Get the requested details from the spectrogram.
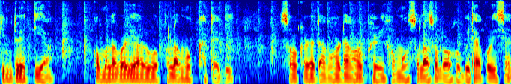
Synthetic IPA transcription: kintuetijakɔmɔlabaɹiaɹuɔpʰɔlamukʰːatɛdi | sɔɹkaɹɛdaŋɔɹdaŋɔɹpʰeɹixɔmusɔlasɔlɔɹxubidʱakoɹisɛ

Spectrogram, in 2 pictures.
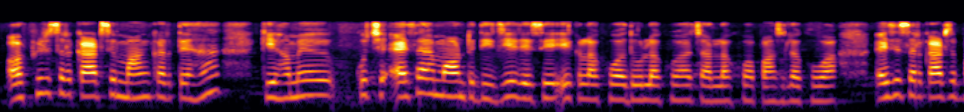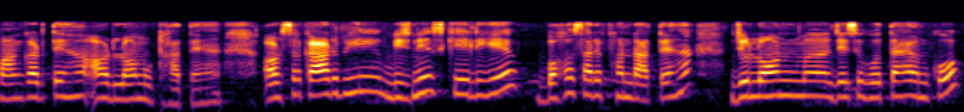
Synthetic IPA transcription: ɔːɾpʰɪɾsəɾkaːɾsemaːŋɡkəɾt̪eɦɛ̃kiɦɐmẽkʊt͡ʃʰɛːsaemãːʊ̃ɳʈd̪iːd͡ʒied͡ʒɛːseeːklakʰɦuad̪oːləkʰɦuat͡ʃaːɾləkʰɦuapãːt͡ʃləkʰɦuaɛːsesəɾkaːɾs̬emãːŋkəɾt̪eɦɛ̃ʔɔːɾlɔːnʊʈʰaːt̪eɦɛ̃ɔːɾsəɾkaːɾbʱibɪd͡ʒneskeliebəɦʊt̪saːɾepʰə̃ɳɖaːt̪eɦɛ̃d͡ʒoːlɔːnmẽd͡ʒɛːseɦoːt̪aɦɛʊnko

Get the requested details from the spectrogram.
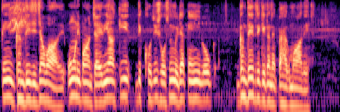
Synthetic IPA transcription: kəĩːɡənd̪iːt͡ʃiːd͡ʒãːbaːd̪eːʔoːniːpãːnt͡ʃaːiːd̪ɪjãːkɪd̪ɪkʰːoːd͡ʒiːsoːsnũːmɪɽjaːkəĩːloːk | ɡənd̪eːt̪əɾiːkeːkəneːpɛːɡmãːd̪eː

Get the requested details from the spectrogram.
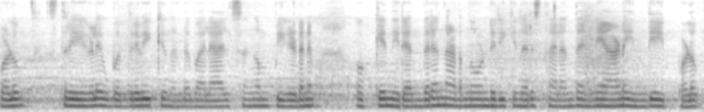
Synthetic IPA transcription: pːoɭum | st̪riːɣɐɭe̞ubɐd̪ɾɐʋikʲːunːuɳɖɨbɐlaːlsɐŋɡɐmpiːɽɐnɐm | o̞kːe̞niɾɐnd̪ʱɐɾɐmnɐɽɐnːuɣo̞ɳɖiɾikʲːunːɐo̞ɾust̪ʰɐlɐmt̪ɐnːe̞jaːɳɨind̪jɐipːoɭum

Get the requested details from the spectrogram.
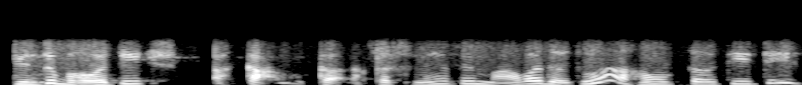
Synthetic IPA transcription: kint̪ubʱɐʋɐt̪i | ka̰kɐkɐsnɐiɐplĩmaʋɐd̪ʱɦɐt̪ũaɐɦɐ̃muk̚t̪ɐʋɐt̪it̪i

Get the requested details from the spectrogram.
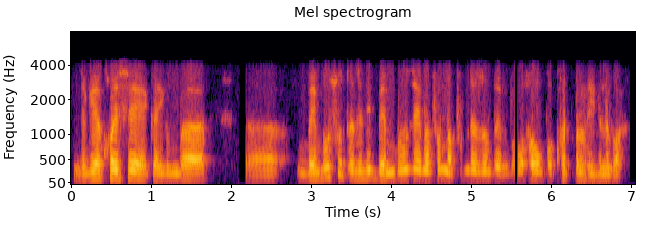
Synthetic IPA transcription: dɐɡiɐkʰojsekɐjɡumbɐ | bembusutɐzedibembuzemɐpʰɐmːɐpʰɐmdɐzubembuhawbɐkʰot̚pɐlɐjdɐnɐɡwa

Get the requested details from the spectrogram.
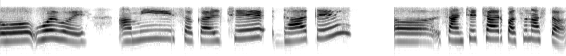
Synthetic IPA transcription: oʋojʋoj | amisəkaɭt͡ɕed̪ʱat̪e | sãɲt͡ɕet͡ɕaɾpasuːnəst̪a

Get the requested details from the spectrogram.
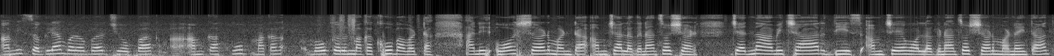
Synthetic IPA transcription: amiːsəɡɭjãbəɾobəɾd͡ʑewpaka̰mkakʰuːpmaka | bowkəɾuːnmakakʰuːbaʋəɽt̪aaɽ̃iɦɔɕəɳm̤əɳt̪aʔamt͡ɕjaləɡnãt͡sɔɕəɳ | d͡ʑanaːmit͡ɕaɾd̪iːsa̰mt͡ɕeɦɔləɡɳãt͡sɔɕəɳməɽəjt̪ãt̪

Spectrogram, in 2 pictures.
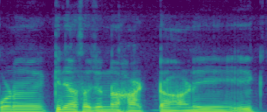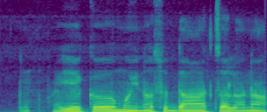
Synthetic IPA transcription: pəɳkid̪jãs̬ad͡ʑənːaɦaʈʈaːɽ̃iek | ekməjnəsud̪ʱːat͡sələna

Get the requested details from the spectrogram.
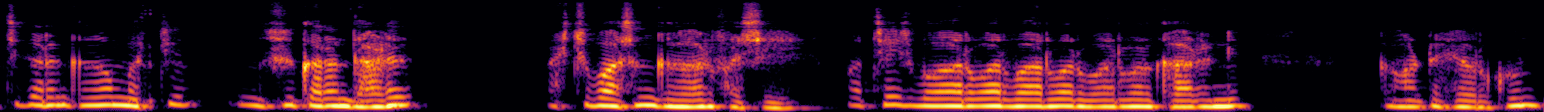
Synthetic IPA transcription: ɐt͡ʃʰikɐɾɐnkɐɐmɐst͡ʃi | t͡ʃʰukɐɾɐnd̪ʱɐɽɨ | ɐst͡ʃipaːsɐnɡɐːɽpʰɐsipɐt̪t͡ʃʰet͡ʃbaːɾbaːɾbaːɾaːɾbaːɾbaːɾkʰaːɽɐni | kãːɳʈɨɦeɾkun

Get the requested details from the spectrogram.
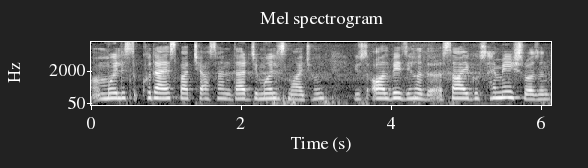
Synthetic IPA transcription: məːliskʰud̪aːɐspɐt̪̚t͡ʃʰiɐsaːnd̪ɐɾd͡ʒiməːlismaːd͡ʒɦunjusoːlʋeːzjiɦɐ̃d̪saːjɡushɐmeːʃɾozɨn

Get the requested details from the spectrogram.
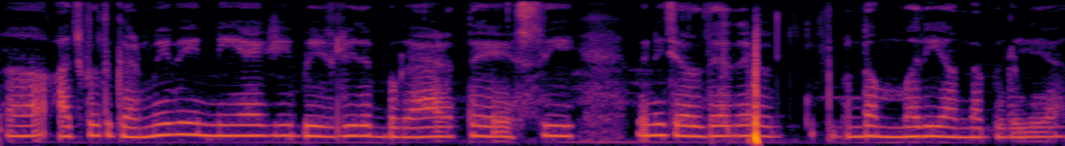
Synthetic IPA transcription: əd͡ʒkəlt̪ːɡəɾmĩːʋiːɪnːiːɛːkɪbɪd͡ʒliːd̪eːbəɡɛːɾt̪eːsiːʋɪnĩːt͡ʃəld̪eːt̪eːbənd̪aːməɾiːãːnd̪aːbɪɡliːaː

